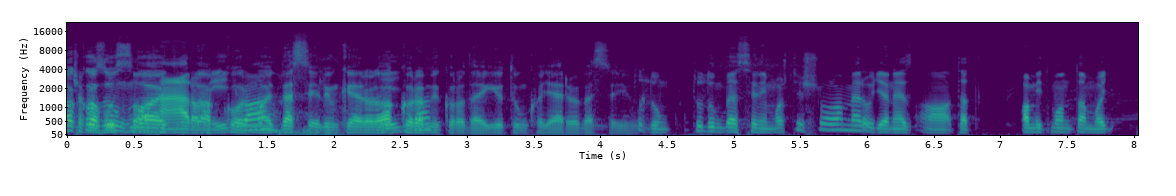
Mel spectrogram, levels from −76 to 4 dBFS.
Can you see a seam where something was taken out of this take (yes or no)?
yes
